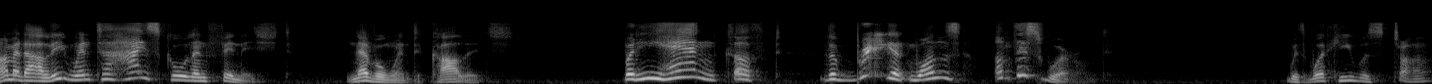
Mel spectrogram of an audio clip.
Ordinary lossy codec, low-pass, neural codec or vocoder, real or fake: AAC, 32 kbps; 7.2 kHz; codec, 16 kHz, about 1 kbps, DyCAST, with the encoder's durations; fake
